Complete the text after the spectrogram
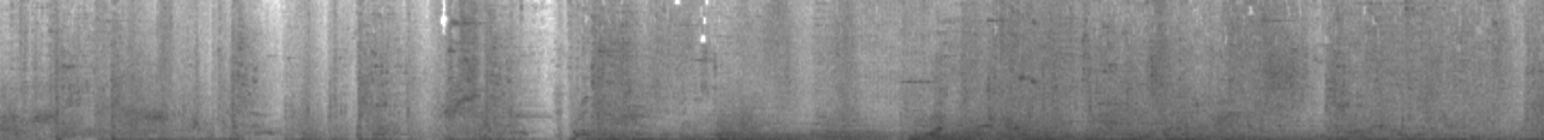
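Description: Magic blasts and weapon clashes crackle in a fast battle.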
